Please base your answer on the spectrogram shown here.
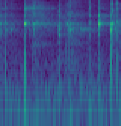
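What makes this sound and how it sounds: A metal paint can with a steel bolt hidden inside is shaken, giving six quick, bright metallic clinks and rattles with almost no low end and very short ring. Despite the bolt, it sounds like an ordinary can of paint.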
